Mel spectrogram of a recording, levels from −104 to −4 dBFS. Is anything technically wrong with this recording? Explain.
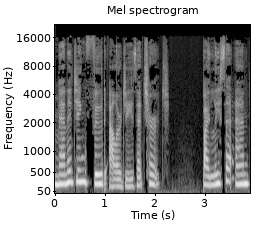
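No, nothing is technically wrong.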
